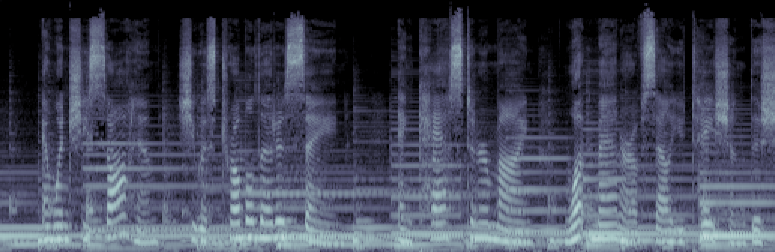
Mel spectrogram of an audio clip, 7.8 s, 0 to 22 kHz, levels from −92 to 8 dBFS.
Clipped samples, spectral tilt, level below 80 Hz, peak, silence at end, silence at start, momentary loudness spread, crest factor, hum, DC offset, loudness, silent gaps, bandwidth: under 0.1%; -5 dB/octave; -42 dBFS; -4 dBFS; 0 s; 0 s; 8 LU; 16 dB; none; under 0.1%; -20 LUFS; none; 18 kHz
